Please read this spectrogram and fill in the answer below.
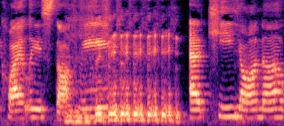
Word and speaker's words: Kyanna: quietly stop me at kyana which is the pronunciation of my first name so I'll put it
